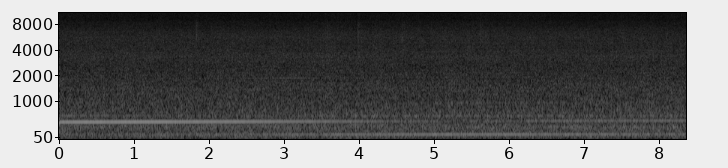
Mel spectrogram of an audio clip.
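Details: 2020 Pleasure Way Plateau FL (2019 Sprinter 3500XD), recorded by phone at 80–90 km/h after drive shaft and differential replacement: loud steady whine over road hum, fading after a few seconds; driveline whine, source unknown.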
